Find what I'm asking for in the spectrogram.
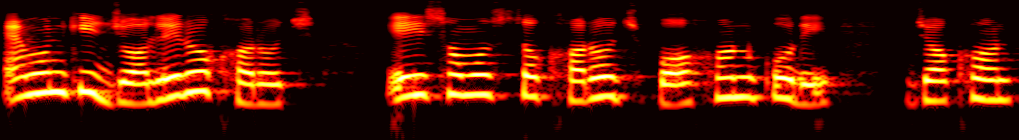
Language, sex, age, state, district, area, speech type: Bengali, female, 30-45, West Bengal, North 24 Parganas, rural, spontaneous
